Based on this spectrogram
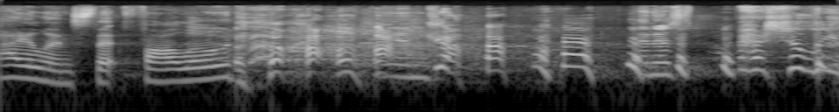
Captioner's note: laughs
